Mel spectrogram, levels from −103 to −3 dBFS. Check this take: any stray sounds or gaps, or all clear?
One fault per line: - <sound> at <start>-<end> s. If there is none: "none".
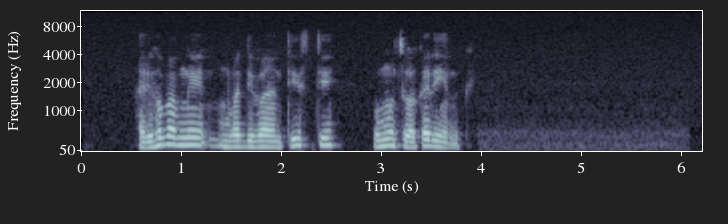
none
